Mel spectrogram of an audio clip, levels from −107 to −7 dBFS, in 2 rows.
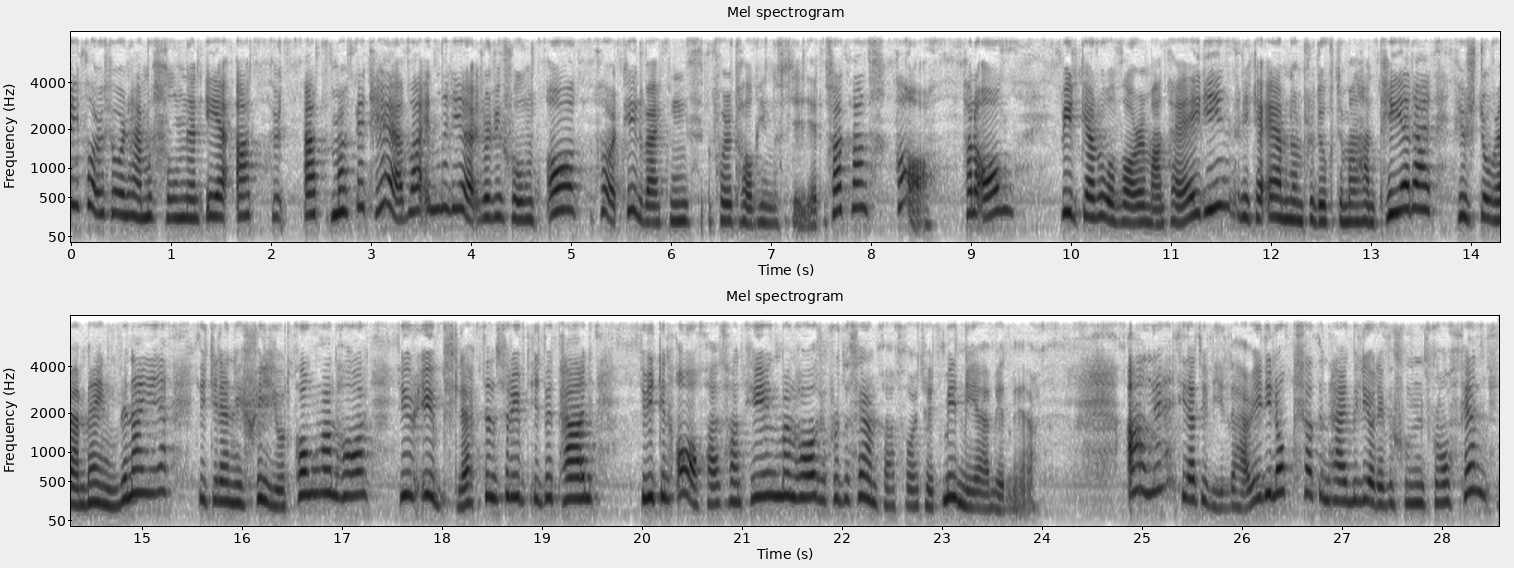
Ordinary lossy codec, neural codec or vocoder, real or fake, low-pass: none; autoencoder, 22.05 kHz, a latent of 192 numbers a frame, VITS, trained on one speaker; fake; 7.2 kHz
